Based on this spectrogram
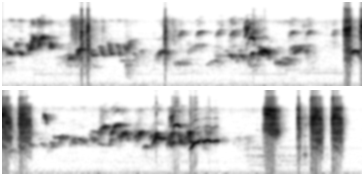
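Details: Backyard white-rumped shama in full song while being trapped: dense, fast-changing warbled and chattering phrases, with several harsh, loud bursts near the middle and a cluster of sharp snapping notes near the end.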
